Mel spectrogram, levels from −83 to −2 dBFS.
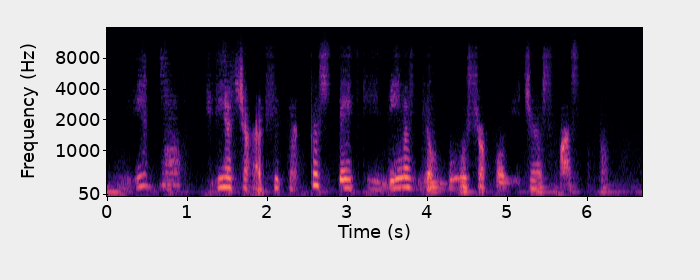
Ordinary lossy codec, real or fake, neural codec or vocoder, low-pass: Opus, 32 kbps; fake; codec, 44.1 kHz, 0.9 kbps, DAC; 14.4 kHz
